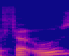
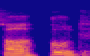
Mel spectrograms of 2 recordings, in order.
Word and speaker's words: Farhud: The Fauz? Farhud. So they spell it in English Farhud.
